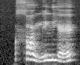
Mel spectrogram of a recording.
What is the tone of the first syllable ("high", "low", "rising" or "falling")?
falling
